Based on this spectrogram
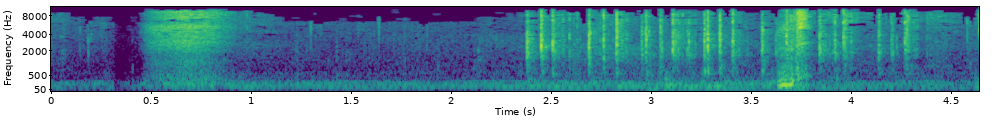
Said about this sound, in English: Hold on, listen for the typing.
